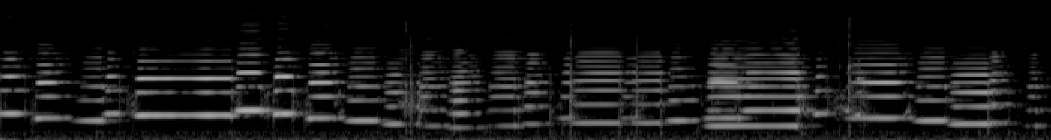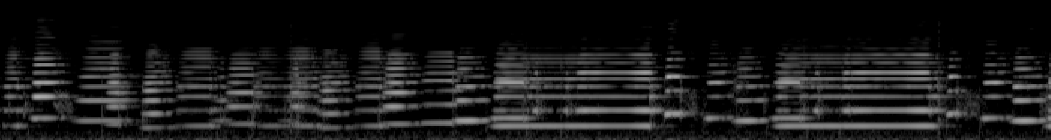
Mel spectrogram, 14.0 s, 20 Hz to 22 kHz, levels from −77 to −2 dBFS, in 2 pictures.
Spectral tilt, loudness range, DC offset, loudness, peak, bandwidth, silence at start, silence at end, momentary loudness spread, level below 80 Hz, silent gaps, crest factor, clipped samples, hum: -1 dB/octave; 5 LU; under 0.1%; -33 LUFS; -18 dBFS; 17.5 kHz; 0 s; 0 s; 12 LU; -66 dBFS; none; 16 dB; under 0.1%; none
